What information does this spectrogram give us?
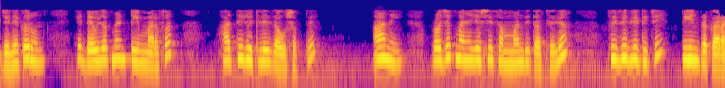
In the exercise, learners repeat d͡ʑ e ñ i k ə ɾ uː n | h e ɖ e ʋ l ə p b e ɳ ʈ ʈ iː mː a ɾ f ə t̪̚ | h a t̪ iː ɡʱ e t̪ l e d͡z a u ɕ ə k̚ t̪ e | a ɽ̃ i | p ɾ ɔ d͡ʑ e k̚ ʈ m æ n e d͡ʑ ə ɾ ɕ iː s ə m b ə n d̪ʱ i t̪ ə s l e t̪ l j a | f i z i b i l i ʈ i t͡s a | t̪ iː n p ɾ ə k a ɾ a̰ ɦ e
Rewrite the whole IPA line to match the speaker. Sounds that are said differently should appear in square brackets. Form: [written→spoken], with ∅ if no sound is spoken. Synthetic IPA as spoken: d͡ʑ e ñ [i→e] k ə ɾ uː n | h e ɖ e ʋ l ə p [b→m] e ɳ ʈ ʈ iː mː a ɾ f ə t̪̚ | h a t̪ iː ɡʱ e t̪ l e d͡z a u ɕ ə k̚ t̪ e | a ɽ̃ i | p ɾ ɔ d͡ʑ e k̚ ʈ m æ n e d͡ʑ ə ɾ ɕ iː s ə m b ə n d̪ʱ i t̪ ə s l e [t̪→∅] l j a | f i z i b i l i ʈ i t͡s [a→e] | t̪ iː n p ɾ ə k a ɾ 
